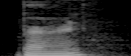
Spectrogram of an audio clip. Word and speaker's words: Byrne: Next week's guest is Lorna Byrne, B-Y-R-N-E. How do you say that? – Byrne. – Is it Byrne?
